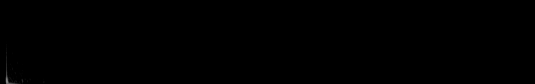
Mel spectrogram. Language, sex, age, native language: Icelandic, female, 18-19, Icelandic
